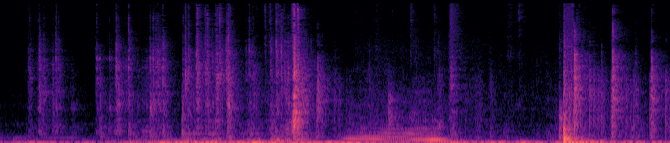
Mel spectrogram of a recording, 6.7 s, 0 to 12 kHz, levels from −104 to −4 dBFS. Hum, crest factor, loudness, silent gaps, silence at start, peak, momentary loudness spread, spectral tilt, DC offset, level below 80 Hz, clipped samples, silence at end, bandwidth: none; 26 dB; -51 LUFS; none; 0 s; -22 dBFS; 22 LU; -5.5 dB/octave; under 0.1%; -54 dBFS; under 0.1%; 0 s; 11.5 kHz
